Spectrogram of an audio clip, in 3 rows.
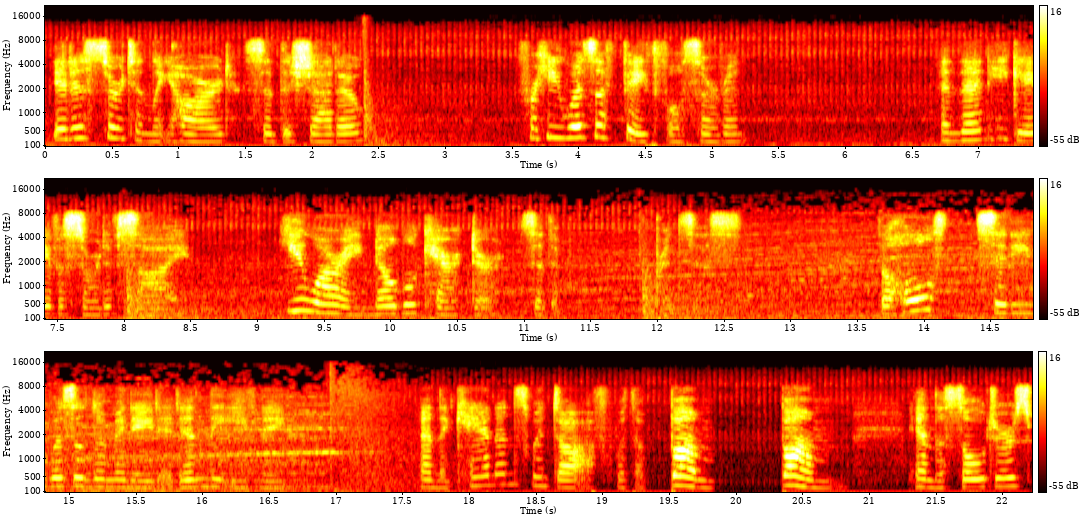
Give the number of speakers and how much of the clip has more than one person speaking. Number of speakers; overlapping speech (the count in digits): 1, no overlap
